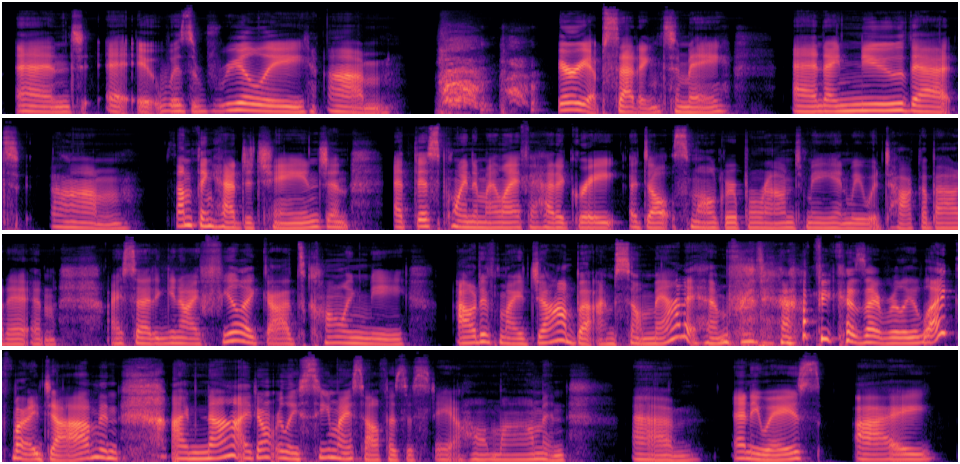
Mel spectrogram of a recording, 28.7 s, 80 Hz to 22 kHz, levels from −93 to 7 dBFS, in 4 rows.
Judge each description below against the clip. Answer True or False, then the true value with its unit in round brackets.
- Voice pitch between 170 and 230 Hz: True (185 Hz)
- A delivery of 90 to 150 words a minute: False (180 wpm)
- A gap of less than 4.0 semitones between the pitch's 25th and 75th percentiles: True (3.3 semitones)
